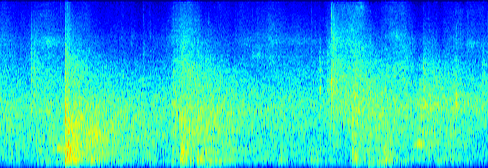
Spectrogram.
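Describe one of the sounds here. Hockey sticks clack sharply against a puck, echoing in a large rink.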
